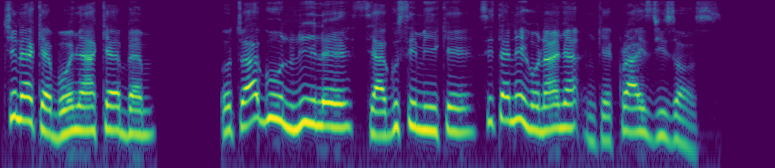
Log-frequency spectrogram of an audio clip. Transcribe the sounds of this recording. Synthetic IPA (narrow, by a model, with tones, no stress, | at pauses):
t͡ʃi˦ne˦ke˨bʊ˨o˦ɲe˦a˦ke˦be˦m̩˦ | o˨tu˨a˦ɡu˦u˦nu˨niː˦le˦si˨a˨ɡu˦si˦m̩˦i˦ke˦si˦te˦ni˦ɦʊ˨na˦ɲa˦ŋ̩˨ke˨kɾa˦ɪ˨s̬td͡ʒi˦s̬ɔ̰˨s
